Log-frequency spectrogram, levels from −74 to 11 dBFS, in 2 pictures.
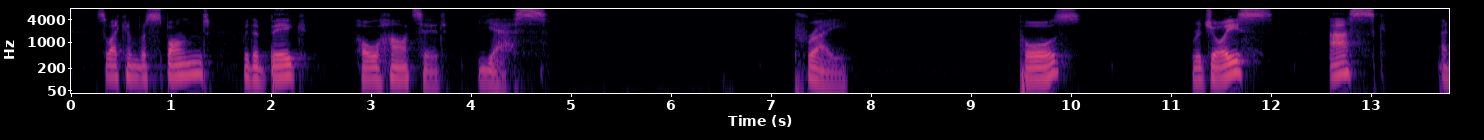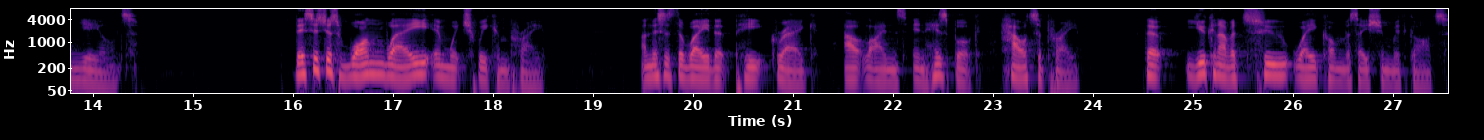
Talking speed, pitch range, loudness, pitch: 110 wpm, 90-120 Hz, -31 LUFS, 105 Hz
